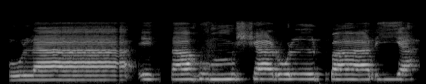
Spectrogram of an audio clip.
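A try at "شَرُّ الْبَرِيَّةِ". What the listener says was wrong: Tasdid. Tasdid di huruf ro. Syarrul. Syarrul bariyah. bari, tidak bari. Bariyah.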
